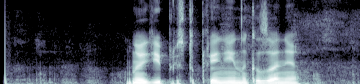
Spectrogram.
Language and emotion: Russian, neutral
